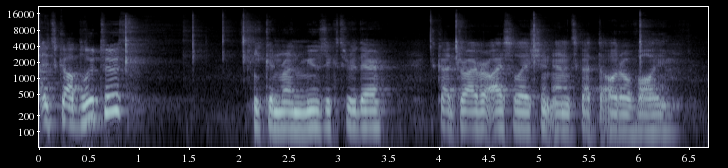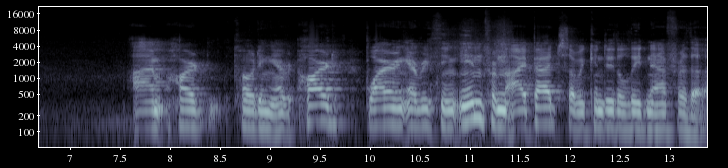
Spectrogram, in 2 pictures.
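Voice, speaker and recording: A man's voice: mid-range voice, moderate pace. A man giving a casual hands-on walkthrough, thinking aloud informally as he works. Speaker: host of a hands-on wiring walkthrough. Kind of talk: casual workshop explanation while working.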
